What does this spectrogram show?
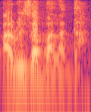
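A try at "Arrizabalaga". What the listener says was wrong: in Spanish, G-A is ha, not ga.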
